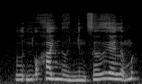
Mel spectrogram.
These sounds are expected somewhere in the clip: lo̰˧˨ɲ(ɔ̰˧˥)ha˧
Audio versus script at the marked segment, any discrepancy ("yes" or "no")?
no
